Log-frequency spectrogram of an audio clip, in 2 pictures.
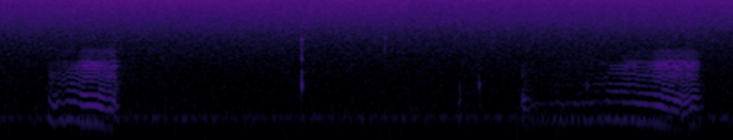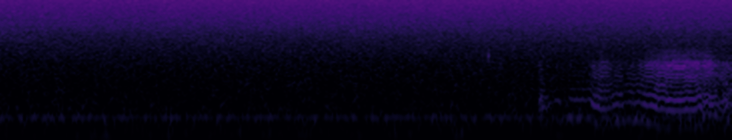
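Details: Snoring in a sleeping Chihuahua: soft, whistly, buzzing breaths spaced several seconds apart, with quiet pauses between them.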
